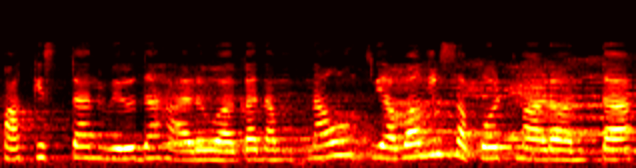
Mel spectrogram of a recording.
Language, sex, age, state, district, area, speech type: Kannada, female, 18-30, Karnataka, Chitradurga, urban, spontaneous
